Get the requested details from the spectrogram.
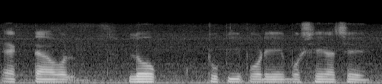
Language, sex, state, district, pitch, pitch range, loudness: Bengali, male, West Bengal, Cooch Behar, 115 Hz, 90-125 Hz, -19 LUFS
